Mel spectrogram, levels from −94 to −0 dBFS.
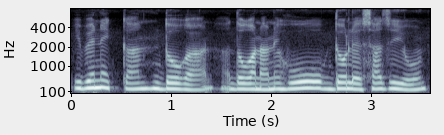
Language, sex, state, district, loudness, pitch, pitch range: Chakma, female, Tripura, Dhalai, -13 LUFS, 205 Hz, 200-225 Hz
